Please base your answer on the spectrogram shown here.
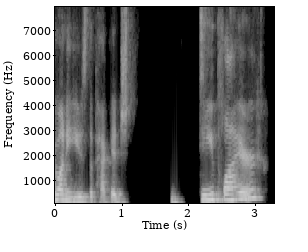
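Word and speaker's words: dplyr: to use the package D plier I call it dippler but I think it's supposed to be pronounced a d plier and um so you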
